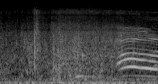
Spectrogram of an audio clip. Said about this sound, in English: It was a belly flop. It's kind of weak, though. Not very top-notch belly flop, but we'll let it go.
